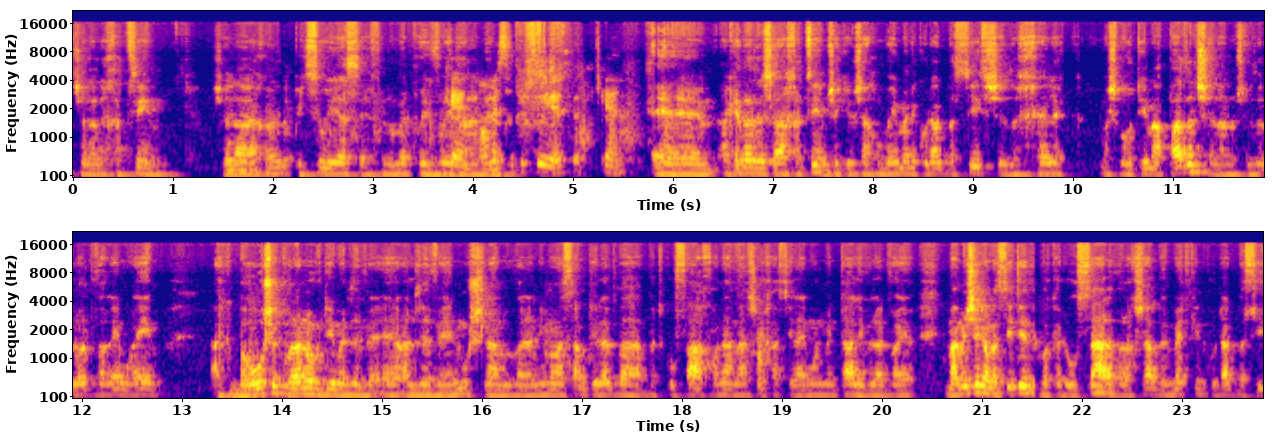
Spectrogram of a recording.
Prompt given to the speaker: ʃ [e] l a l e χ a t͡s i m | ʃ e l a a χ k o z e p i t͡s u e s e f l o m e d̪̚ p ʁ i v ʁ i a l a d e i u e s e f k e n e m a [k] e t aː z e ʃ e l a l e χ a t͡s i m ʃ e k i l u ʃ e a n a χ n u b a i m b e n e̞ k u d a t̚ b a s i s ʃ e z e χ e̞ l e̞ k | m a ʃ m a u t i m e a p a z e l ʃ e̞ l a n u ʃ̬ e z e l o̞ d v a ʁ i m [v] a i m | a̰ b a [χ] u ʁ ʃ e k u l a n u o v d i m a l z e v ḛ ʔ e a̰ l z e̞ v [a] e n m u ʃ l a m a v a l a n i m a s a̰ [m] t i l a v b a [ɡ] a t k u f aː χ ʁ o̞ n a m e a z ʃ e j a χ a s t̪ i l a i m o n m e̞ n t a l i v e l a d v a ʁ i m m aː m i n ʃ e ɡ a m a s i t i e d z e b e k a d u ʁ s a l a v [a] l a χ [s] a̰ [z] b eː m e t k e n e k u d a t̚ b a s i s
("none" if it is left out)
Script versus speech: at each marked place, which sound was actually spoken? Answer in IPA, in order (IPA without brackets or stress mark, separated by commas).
e, k, ʁ, ʁ, e, m, b, a, ʃ, v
